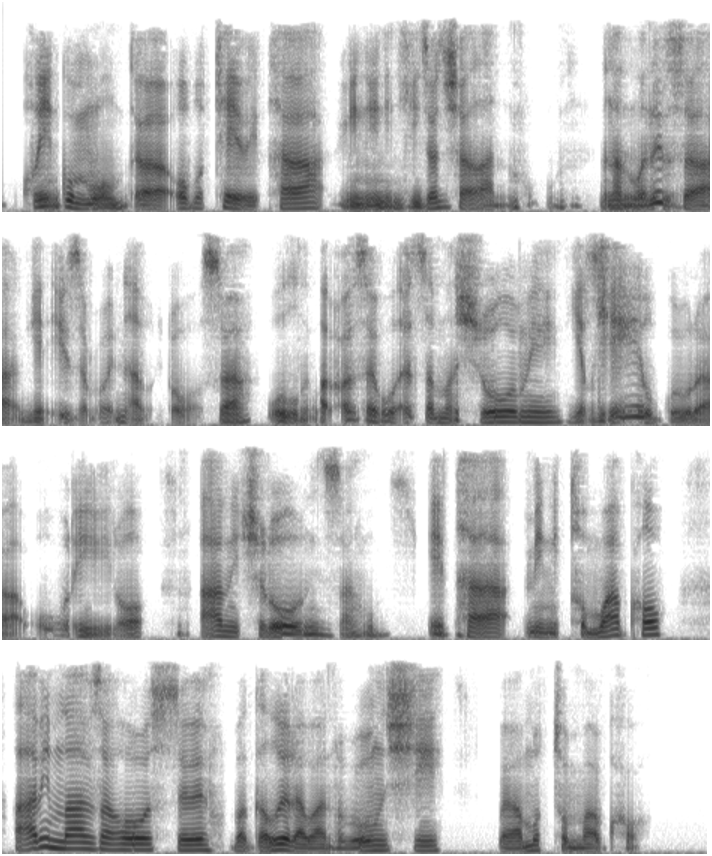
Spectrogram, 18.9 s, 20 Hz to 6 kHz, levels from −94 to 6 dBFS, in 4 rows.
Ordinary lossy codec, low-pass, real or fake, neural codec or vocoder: MP3, 48 kbps; 5.4 kHz; fake; autoencoder, 22.05 kHz, a latent of 192 numbers a frame, VITS, trained on many speakers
